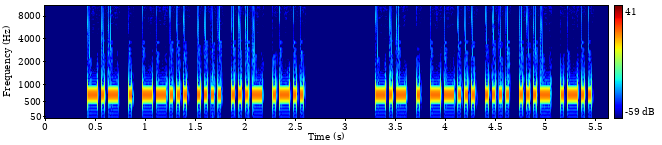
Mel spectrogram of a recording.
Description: Morse code, heard as a keyed tone, about 34 wpm, 700 Hz. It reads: KE7HVL KE7HVL
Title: USA Call Signs - 6 Characters - Repeated 2x - 35wpm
